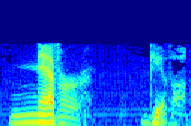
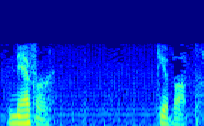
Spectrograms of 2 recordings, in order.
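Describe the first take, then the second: First: It is said with more force and fervor. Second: It is said in a calm, plain way.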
